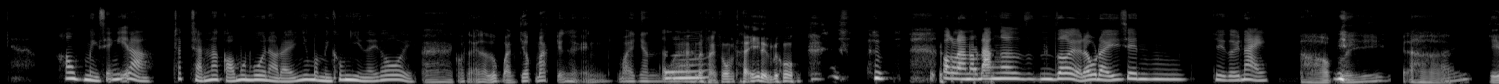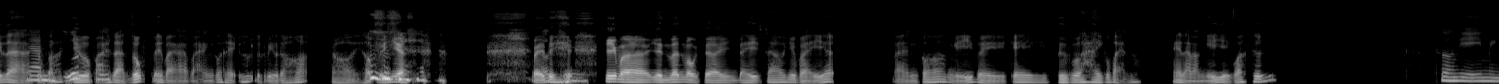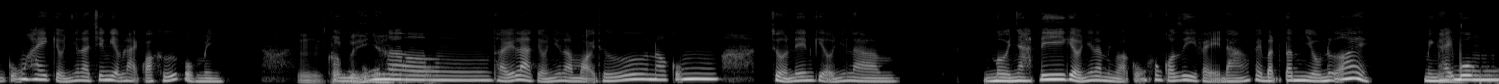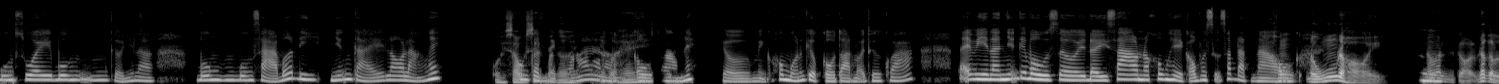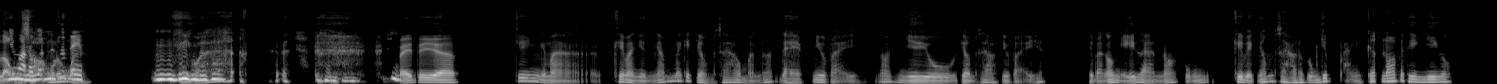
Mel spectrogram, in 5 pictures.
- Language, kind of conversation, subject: Vietnamese, podcast, Bạn cảm thấy và nghĩ gì khi ngước nhìn bầu trời đầy sao giữa thiên nhiên?
- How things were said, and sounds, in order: other background noise; laughing while speaking: "nên bạn không thấy được, đúng hông?"; other noise; chuckle; chuckle; chuckle; distorted speech; tapping; chuckle; laughing while speaking: "thì"; static; "trời" said as "sời"; chuckle; laughing while speaking: "đúng rồi"; chuckle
